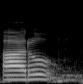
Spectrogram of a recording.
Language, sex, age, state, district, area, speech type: Kannada, female, 18-30, Karnataka, Tumkur, rural, read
